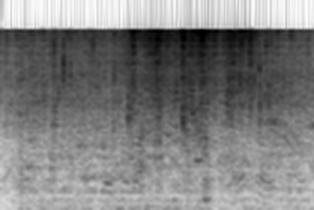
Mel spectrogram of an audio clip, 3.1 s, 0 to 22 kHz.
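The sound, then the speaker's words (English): Water splashing and sloshing continuously at steady loudness at city pools and splash pads in Toronto, Canada, during record-breaking heat of over 30 degrees on the Canada Day long weekend, with indistinct voices mixed into the background. “and finding relief in city pools and splash pads.”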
